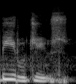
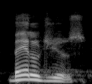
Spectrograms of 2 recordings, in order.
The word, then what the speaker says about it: Betelgeuse: a lot lately and no it is not pronounced like the movie belgium's not beetlejuice okay betelgeuse um so the title is called your results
